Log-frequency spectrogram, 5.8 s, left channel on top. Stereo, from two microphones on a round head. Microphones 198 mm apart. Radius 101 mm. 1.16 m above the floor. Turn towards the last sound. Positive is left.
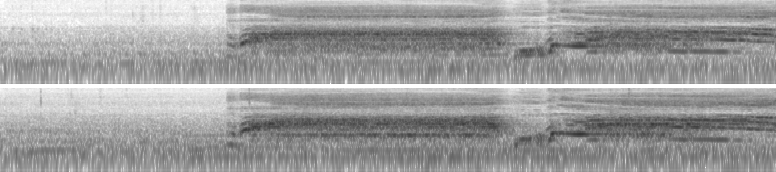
turn(degrees=0)  # may be behind; listen again after turning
